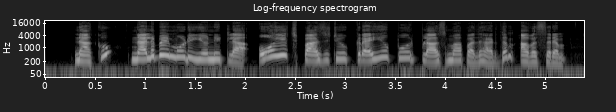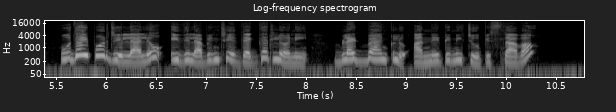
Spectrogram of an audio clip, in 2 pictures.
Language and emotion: Telugu, neutral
